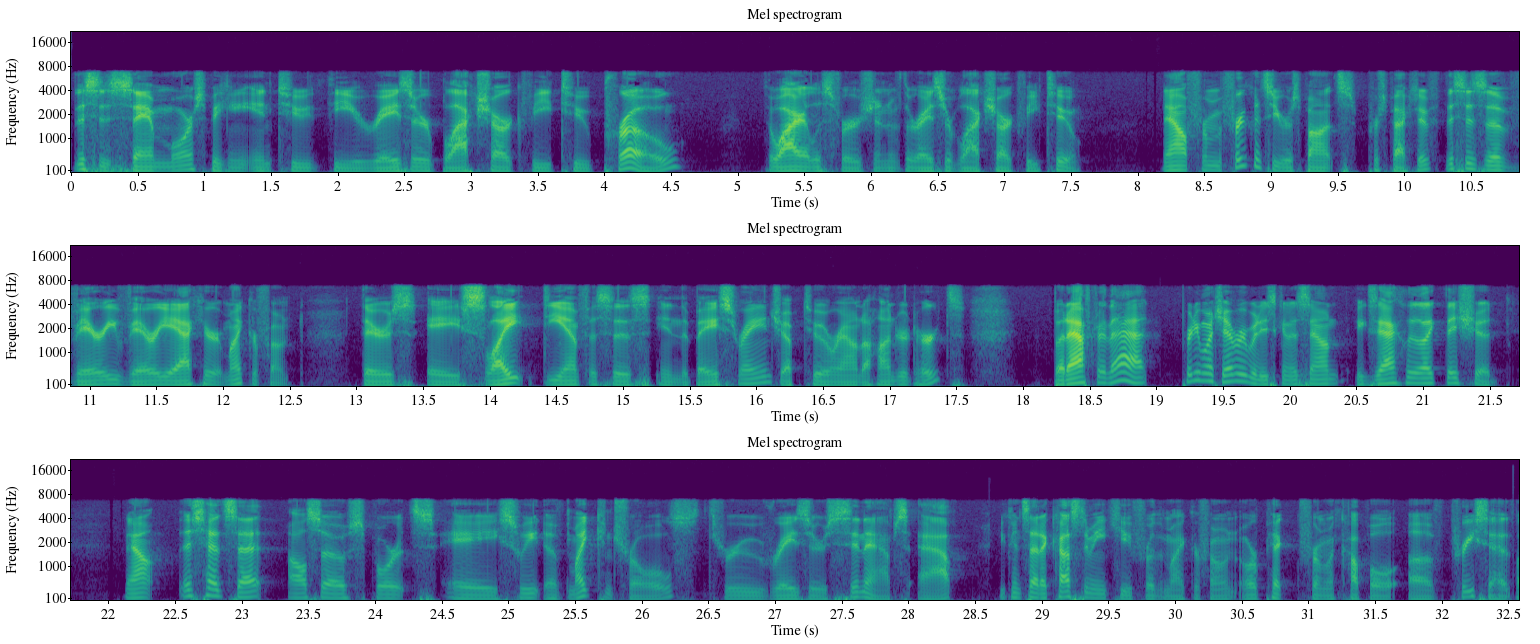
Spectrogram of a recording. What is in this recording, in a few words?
mic sample; Razer BlackShark V2 Pro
